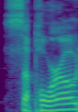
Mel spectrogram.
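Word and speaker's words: Sapporo: Uh, Saporro, Saporro, Japan, I believe is the proper pronunciation, has been hit with the most 13 deaths and over 100 other injuries.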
